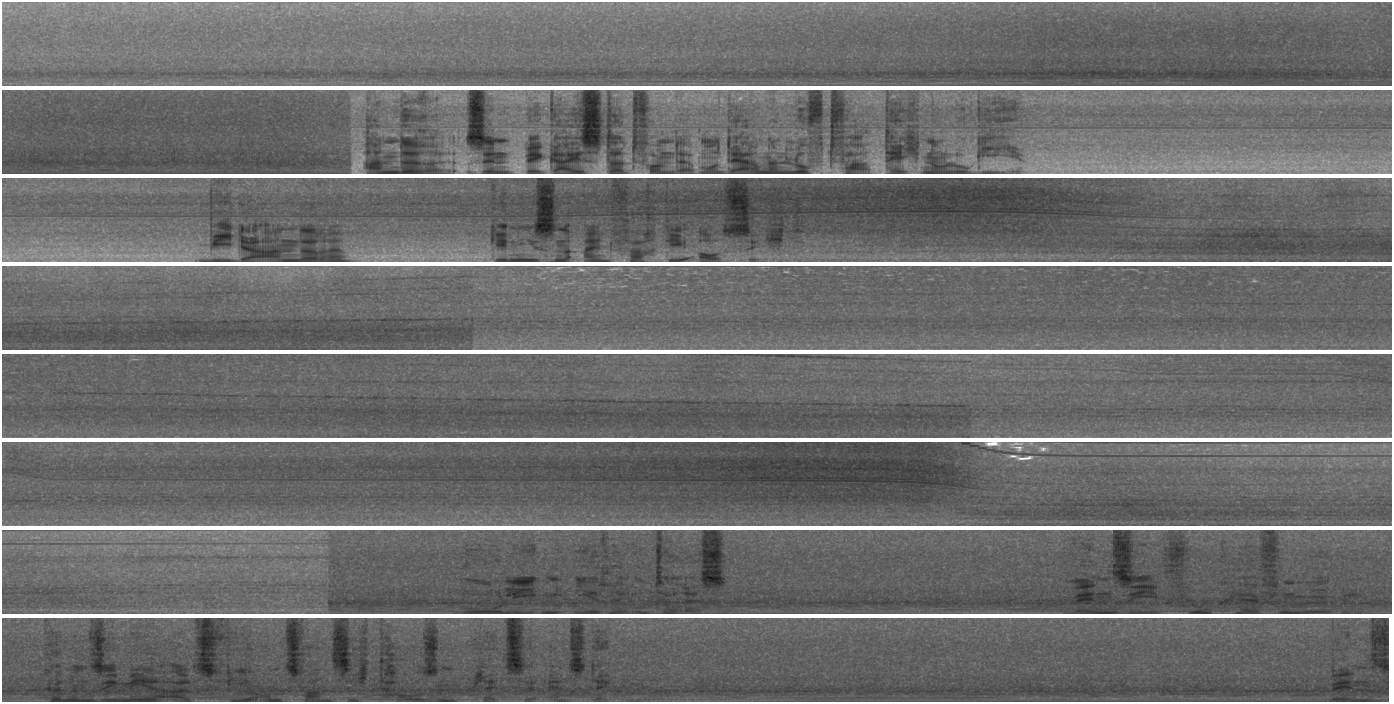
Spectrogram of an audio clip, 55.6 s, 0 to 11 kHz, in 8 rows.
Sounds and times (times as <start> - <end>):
Jet engine: 0.0 - 8.8, 9.6 - 55.5.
